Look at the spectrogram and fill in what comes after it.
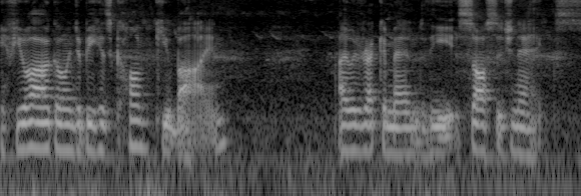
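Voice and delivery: slow, hushed, confiding half-whisper. A game narrator voicing a woman who leans down to the player: half-whispering in your ear. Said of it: "and she starts whispering in your ear".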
